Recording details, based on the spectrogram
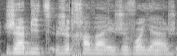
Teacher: You do not pronounce the final E of the verb, of course.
